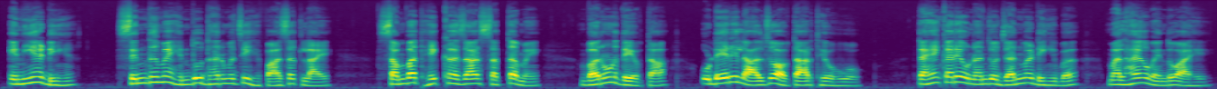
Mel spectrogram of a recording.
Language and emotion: Sindhi, neutral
